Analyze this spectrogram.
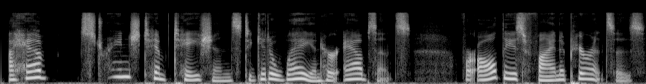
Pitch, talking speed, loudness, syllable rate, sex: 230 Hz, 140 wpm, -17 LUFS, 4.5 syllables/s, female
